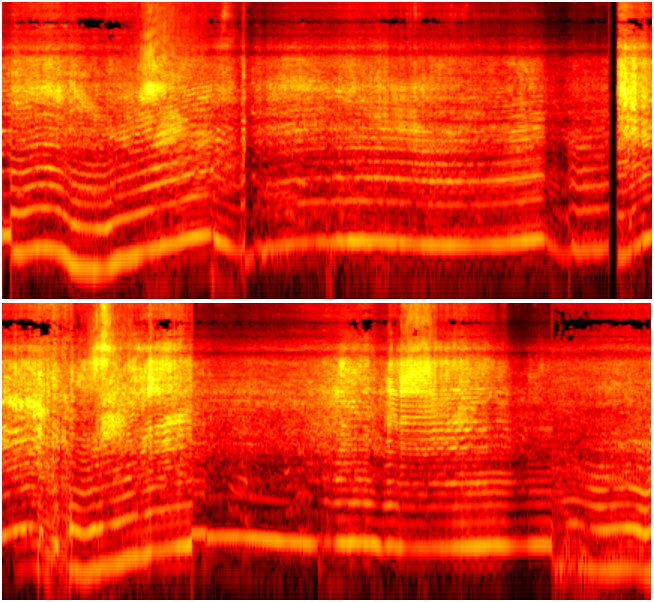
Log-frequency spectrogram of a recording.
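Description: Hill-climb race car engines at high revs, one car after another. The pitch falls and then climbs again as each car brakes for a bend and accelerates away, and in between it holds steady and high at full throttle. The sound breaks off briefly about eight seconds in.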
